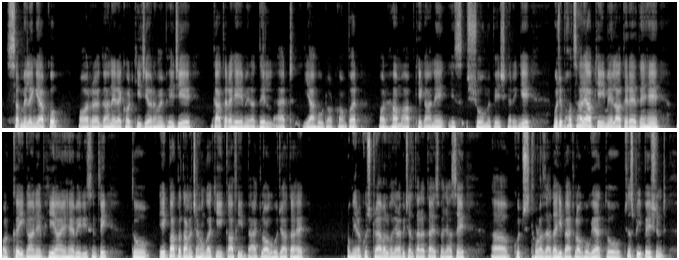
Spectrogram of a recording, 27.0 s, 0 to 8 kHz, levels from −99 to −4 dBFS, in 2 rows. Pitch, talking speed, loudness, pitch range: 115 Hz, 175 wpm, -22 LUFS, 105-130 Hz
